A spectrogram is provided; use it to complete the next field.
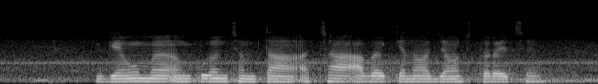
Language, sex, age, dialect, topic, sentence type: Maithili, male, 18-24, Angika, agriculture, question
